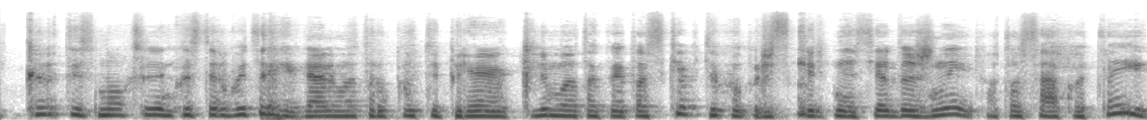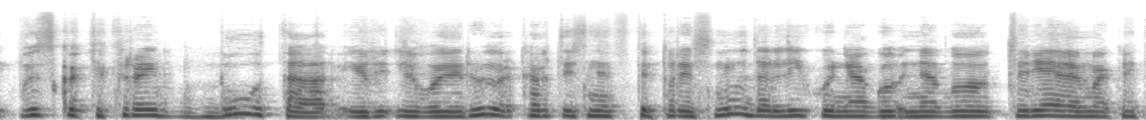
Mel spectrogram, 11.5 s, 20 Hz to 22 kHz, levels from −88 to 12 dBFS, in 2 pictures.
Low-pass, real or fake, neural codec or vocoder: 14.4 kHz; fake; codec, 32 kHz, 1.9 kbps, SNAC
